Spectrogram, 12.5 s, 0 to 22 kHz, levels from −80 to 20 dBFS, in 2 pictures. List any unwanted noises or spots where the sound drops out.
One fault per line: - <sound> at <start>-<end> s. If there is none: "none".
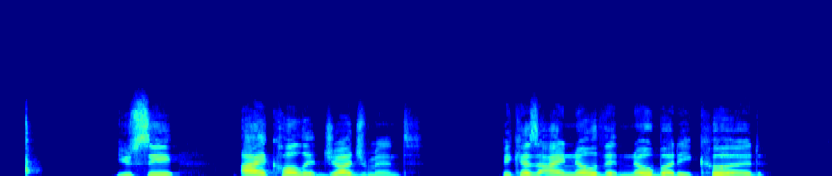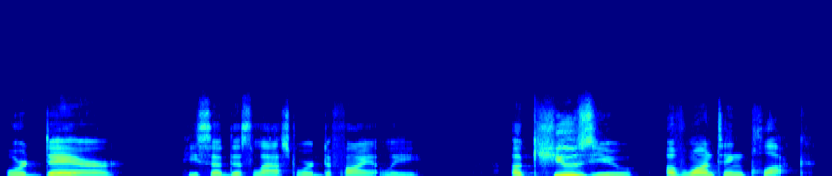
- squeak at 0.2-0.3 s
